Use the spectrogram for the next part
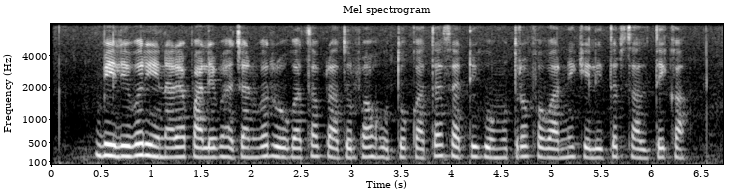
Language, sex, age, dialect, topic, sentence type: Marathi, female, 31-35, Northern Konkan, agriculture, question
